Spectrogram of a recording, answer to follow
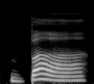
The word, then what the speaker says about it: balloons: Balloons. The stress is on the second syllable, which you hold a little longer. Loons. Balloons.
